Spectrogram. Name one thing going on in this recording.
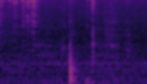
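A metal square taps against wood.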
